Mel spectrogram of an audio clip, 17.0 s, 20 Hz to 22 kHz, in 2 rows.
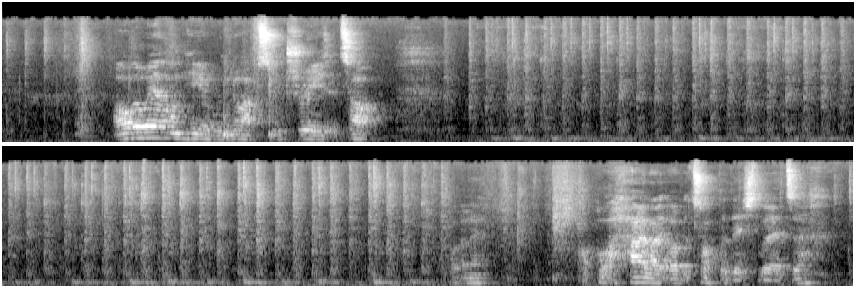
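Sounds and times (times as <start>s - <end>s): brush tapping paint onto canvas: 4.2s - 14.4s.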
